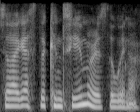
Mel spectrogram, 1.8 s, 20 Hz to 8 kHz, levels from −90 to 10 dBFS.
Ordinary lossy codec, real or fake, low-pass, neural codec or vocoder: AAC, 48 kbps; fake; 7.2 kHz; codec, 16 kHz, 16 kbps, FunCodec, trained on LibriTTS, 50 frames a second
